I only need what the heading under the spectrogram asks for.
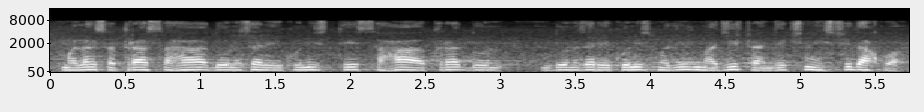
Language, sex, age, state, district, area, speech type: Marathi, male, 18-30, Maharashtra, Akola, rural, read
